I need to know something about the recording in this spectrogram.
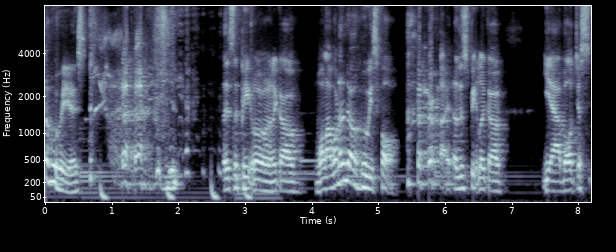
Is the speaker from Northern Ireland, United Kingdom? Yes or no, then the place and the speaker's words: no; Scotland, United Kingdom; moved away as an adult; also born or lived in Cayman Islands; now in London, United Kingdom; I was born in Scotland, and I moved to Cayman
